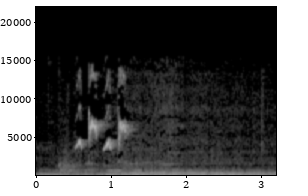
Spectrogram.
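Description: A Cinereous Tit sings two quick pairs of thin whistled notes, each pair stepping from a lower note to a higher one, then stops. A soft background hum is heard.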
